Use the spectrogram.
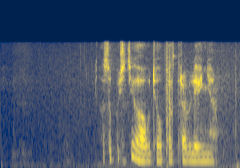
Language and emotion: Russian, neutral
